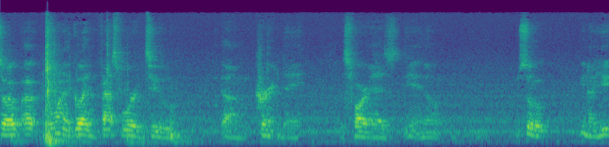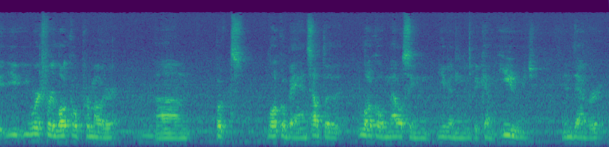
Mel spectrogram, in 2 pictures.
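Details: Adult male speaker; ordinary speech.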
